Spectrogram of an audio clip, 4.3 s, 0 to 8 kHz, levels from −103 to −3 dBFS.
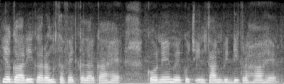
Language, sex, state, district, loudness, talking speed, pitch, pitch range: Hindi, female, Arunachal Pradesh, Papum Pare, -15 LUFS, 225 wpm, 215 Hz, 200-220 Hz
